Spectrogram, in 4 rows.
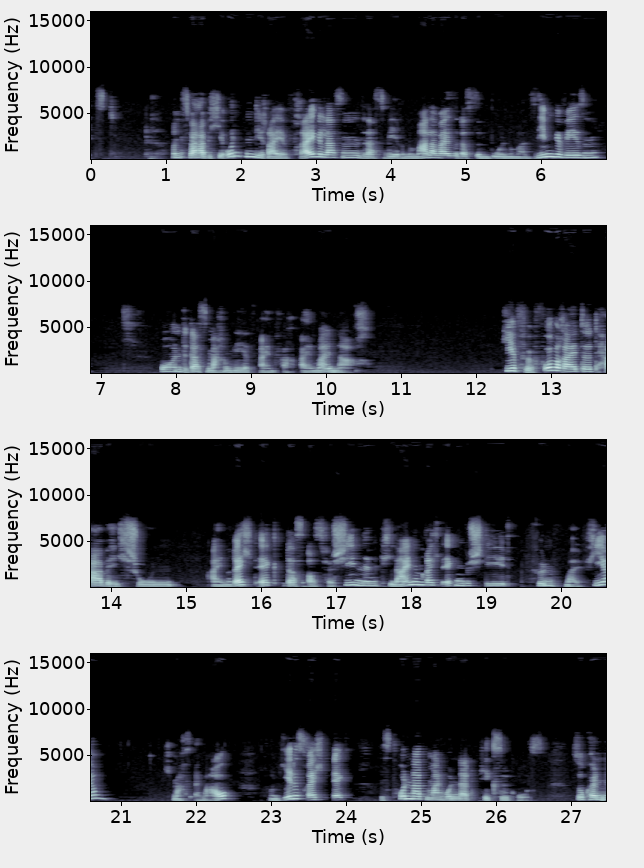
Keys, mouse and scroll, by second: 16.0 ctrl+scroll up 1.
